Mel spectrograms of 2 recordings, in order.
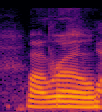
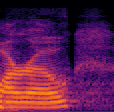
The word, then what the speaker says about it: Poirot: Hercule Poirot. – Poirot.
